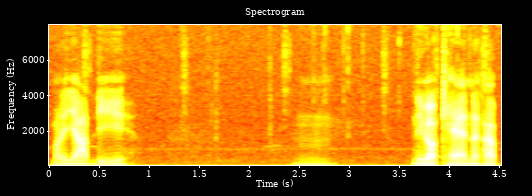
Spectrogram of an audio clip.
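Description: A young man commentating a horror game as he plays, swearing and shouting when startled. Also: fairly low pitch, slow pace, clean tone. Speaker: gaming streamer.

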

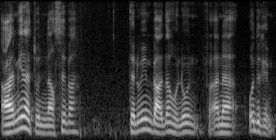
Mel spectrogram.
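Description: A man teaching tajweed rules, explaining each rule and then slowly reciting the verse examples. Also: mid-range voice, darkish tone.

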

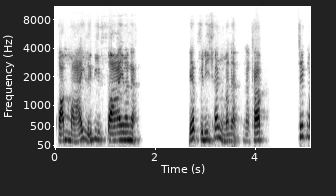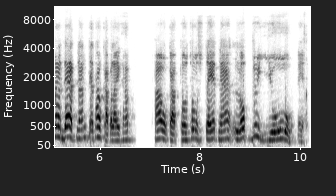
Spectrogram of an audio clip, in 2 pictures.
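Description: A man's voice: high voice, a little mellow. A middle-aged man lecturing students, explaining step by step, repeating key terms and asking rhetorical questions. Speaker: university lecturer. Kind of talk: classroom lecture on soil mechanics. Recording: dull lo-fi classroom recording.

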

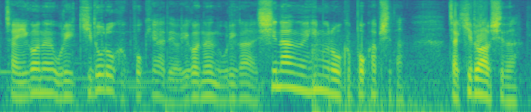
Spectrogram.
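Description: A man's voice: mid-range voice, animated, fast, fairly bright tone, a little hiss or hum. A man streaming a game live, chatting in a joking, mock-earnest way as he justifies his moves. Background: music.

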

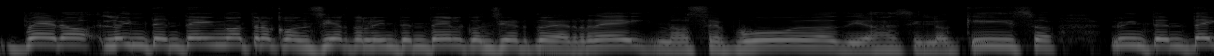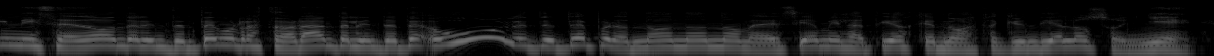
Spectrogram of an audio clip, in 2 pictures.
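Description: A young man with an Ecuadorian accent, a guest in a TV studio, telling stories in an animated way and laughing often. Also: high voice, a little fast, no room sound. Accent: Ecuadorian Spanish. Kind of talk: casual interview chat.

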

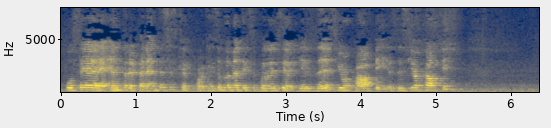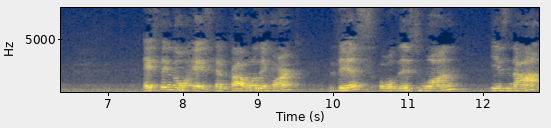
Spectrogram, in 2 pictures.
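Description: A woman teaching a live online language lesson, repeating phrases slowly and patiently for beginners. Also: mid-range voice, slight background noise. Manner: slow, repeats phrases for learners. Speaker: English teacher. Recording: echoey room, mic at a distance.

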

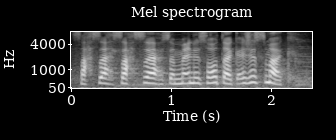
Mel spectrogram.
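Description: Female quiz show host, Yemeni accent, high voice, playful and chatty with callers, light music underneath. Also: steady tone, fast talker. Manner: playful, teasing banter with callers. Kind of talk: chatty live game show presenting with callers.

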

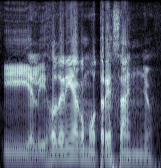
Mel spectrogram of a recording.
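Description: A man, co-hosting a casual podcast and telling crude, animated stories. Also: mid-range voice, fairly quick, smooth. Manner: animated, profane storytelling. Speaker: podcast co-host. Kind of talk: casual chat.

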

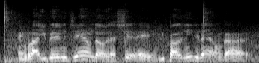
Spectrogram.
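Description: A man's voice: on the high side, expressive, fast. A young man bantering casually in profane slang outdoors. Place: outdoor driveway at night. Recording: noisy outdoor stream audio.

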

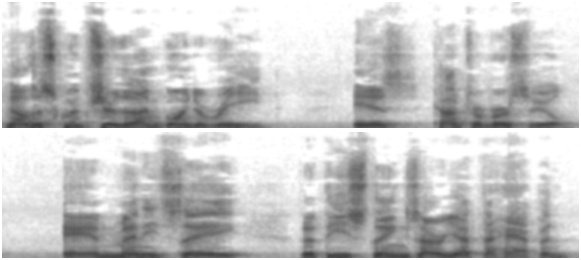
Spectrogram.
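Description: A man preaching a sermon in a slow, deliberate, emphatic way, pausing between phrases. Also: on the high side, lively intonation.

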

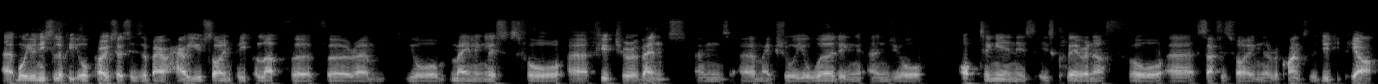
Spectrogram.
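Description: A man giving a webinar presentation and answering questions, halting with many fillers and restarts. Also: very deep voice, completely flat delivery, dull audio.

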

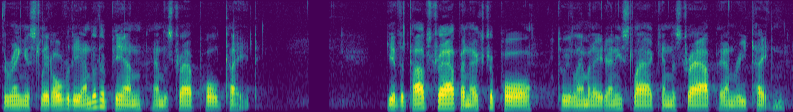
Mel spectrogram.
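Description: Older male demonstrator, scripted instructional read, steady and methodical, voice carries a lingering reverb. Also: medium pitch, moderate pace. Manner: steady, methodical step-by-step explaining. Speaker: product demonstrator.

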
